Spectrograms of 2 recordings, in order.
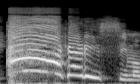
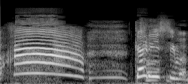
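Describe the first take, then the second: First: High screechy squeal of delight; very high, loud shrill cry. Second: High, whiny squeal; shrill, crying-edged squeak. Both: Retold or imitated. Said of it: "Con questa voce stridula".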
